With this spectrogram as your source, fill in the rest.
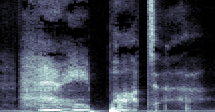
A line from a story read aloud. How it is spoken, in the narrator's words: hissed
